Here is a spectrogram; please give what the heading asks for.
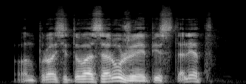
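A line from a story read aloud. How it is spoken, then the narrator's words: Dry translation. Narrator (Russian): сухо перевел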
